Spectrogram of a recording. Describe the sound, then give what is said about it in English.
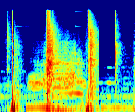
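Five sharp, loud whip cracks snap out in quick, uneven succession, with a low, buzzy honking tone sounding in the gaps between them. “When a turkey comes along, you must whip it. Whip it good.”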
